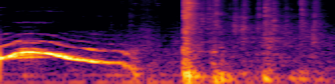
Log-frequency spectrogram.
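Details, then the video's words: Dog whining because it wants to go out: one high, thin tonal whine, briefly rising then sliding down over about a second, followed by a knock and faint rustling indoors. "Apollo wants to go!"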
